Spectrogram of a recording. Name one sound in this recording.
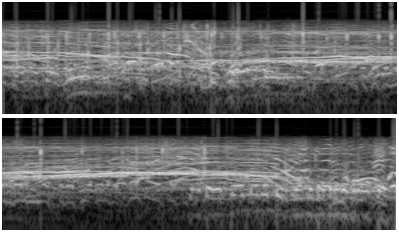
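A group of young girls chant and cheer loudly together, close by.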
